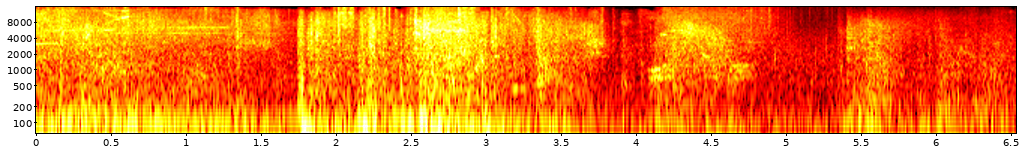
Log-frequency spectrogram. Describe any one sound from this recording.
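A heavy automatic cannon fires in rapid bursts.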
